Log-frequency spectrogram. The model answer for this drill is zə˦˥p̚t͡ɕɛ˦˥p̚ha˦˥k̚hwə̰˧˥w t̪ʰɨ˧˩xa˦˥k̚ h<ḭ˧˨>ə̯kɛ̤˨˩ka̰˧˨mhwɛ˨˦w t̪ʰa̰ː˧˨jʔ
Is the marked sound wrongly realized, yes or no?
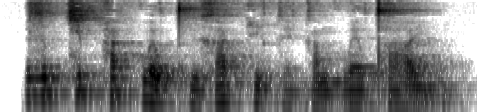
no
